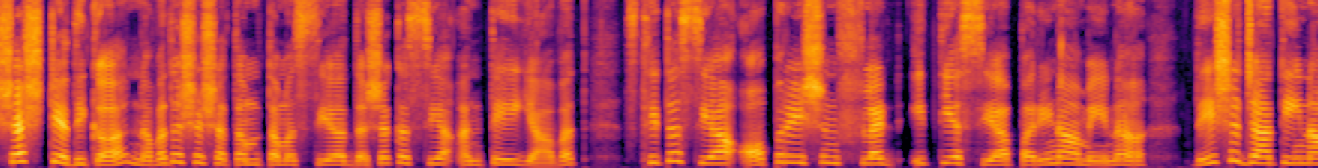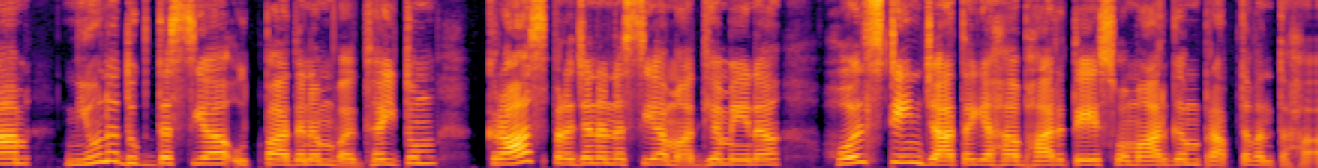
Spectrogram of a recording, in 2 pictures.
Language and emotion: Sanskrit, neutral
